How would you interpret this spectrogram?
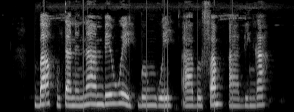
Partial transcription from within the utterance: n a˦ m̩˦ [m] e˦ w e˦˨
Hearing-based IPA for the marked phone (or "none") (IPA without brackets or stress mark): b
